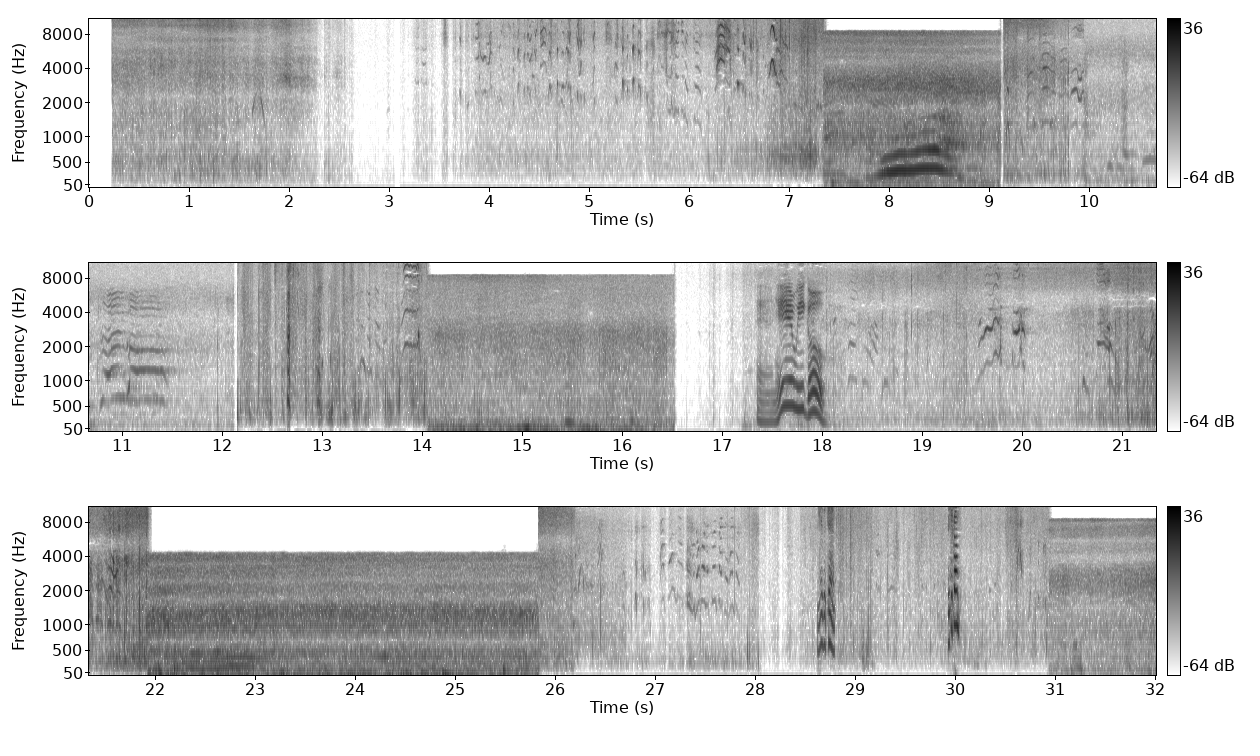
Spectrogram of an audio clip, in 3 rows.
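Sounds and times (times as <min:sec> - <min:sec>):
steady hiss: 0:07.1 - 0:12.2, 0:14.0 - 0:16.6, 0:18.8 - 0:26.6, 0:30.9 - 0:32.0.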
